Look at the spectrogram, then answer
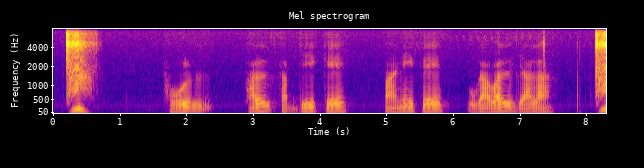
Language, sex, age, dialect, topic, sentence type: Bhojpuri, male, 41-45, Western, agriculture, statement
